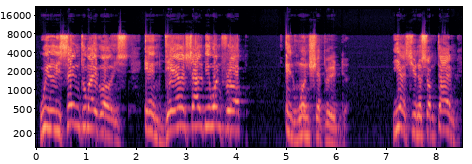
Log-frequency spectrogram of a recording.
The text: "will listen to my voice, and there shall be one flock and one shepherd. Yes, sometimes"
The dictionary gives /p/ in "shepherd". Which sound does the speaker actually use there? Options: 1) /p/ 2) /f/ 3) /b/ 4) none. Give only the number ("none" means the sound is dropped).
1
